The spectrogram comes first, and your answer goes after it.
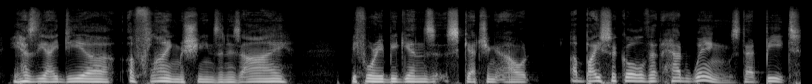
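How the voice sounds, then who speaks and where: On a very clean, dry and close recording with a silent background and no echo, a man speaks fairly slowly at medium pitch in a plain, everyday voice with ordinary pitch variation. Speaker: essayist reading own piece. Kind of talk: scripted spoken-word essay, read aloud in a wry, lyrical, contemplative tone.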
